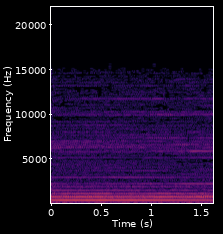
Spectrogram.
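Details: DIY 6DOF motion simulator control box on first test, actuator motor driven through the motor driver board and drawing about 1 A at 24 W: steady motor hum with a high whine that is noticeably higher in the other direction; cause unclear.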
